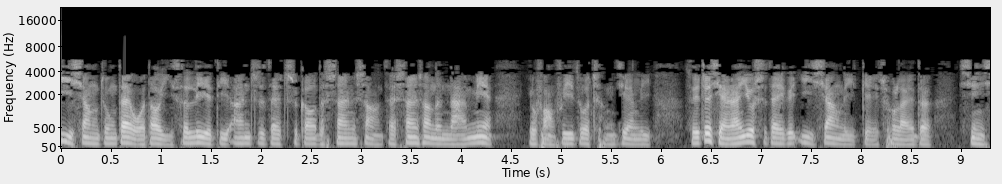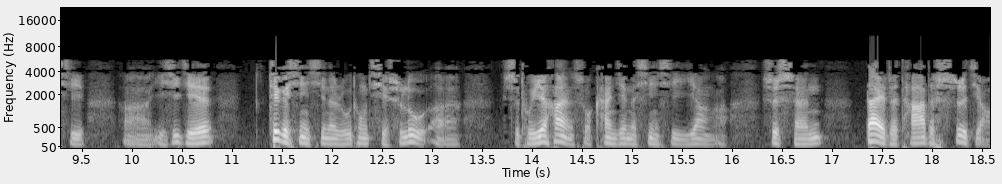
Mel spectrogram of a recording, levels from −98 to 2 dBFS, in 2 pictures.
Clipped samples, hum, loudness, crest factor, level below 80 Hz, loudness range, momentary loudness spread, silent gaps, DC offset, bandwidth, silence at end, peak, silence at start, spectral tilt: under 0.1%; none; -21 LUFS; 22 dB; -48 dBFS; 4 LU; 13 LU; none; under 0.1%; 5.8 kHz; 0 s; 0 dBFS; 0 s; -8.5 dB/octave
